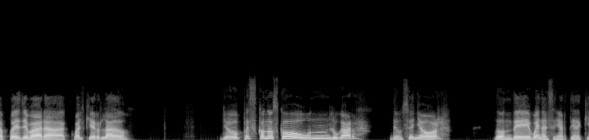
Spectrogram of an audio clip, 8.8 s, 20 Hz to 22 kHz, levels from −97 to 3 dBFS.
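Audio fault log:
No faults are heard in this speech clip. Nothing in the audio calls for an entry in this log.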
